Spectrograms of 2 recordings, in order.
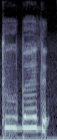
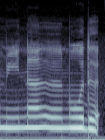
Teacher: Jadi di sini harus ada pantulan ketika membaca bad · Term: qalqalah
